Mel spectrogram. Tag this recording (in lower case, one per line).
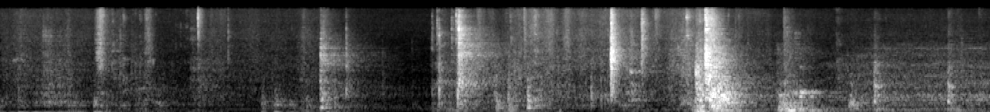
drawer open or close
